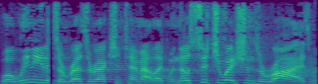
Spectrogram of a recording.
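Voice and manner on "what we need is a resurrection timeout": normal talking voice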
